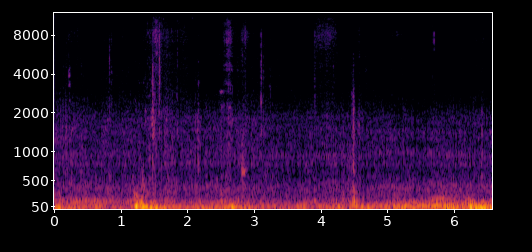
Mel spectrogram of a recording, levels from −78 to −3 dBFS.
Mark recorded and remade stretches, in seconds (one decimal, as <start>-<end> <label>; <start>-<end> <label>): 0.0-6.6 recorded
